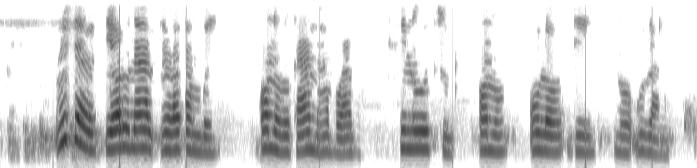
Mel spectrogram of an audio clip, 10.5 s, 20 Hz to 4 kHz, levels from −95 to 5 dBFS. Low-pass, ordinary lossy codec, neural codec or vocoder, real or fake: 3.6 kHz; none; none; real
